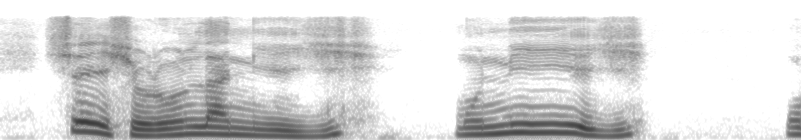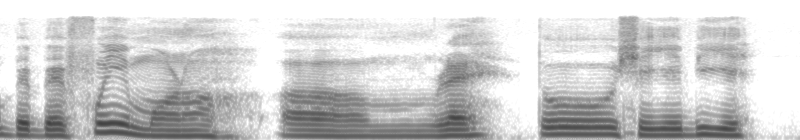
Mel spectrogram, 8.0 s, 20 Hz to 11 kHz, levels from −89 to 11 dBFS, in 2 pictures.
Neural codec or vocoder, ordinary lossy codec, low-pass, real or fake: none; none; 7.2 kHz; real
